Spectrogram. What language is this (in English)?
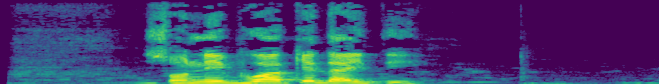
Sansi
